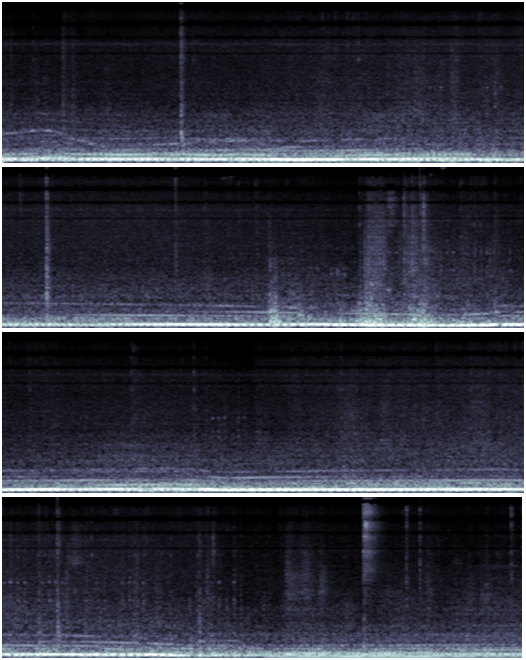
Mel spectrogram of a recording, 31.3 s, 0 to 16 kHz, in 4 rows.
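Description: Autosan Sancity M12LF city bus's diesel engine and drivetrain heard from the driver's cab while under way: a heavy low rumble whose pitch rises and falls several times as the bus accelerates and eases off. A short burst of air hiss comes about halfway through. Near the end the engine drops to a lower, quieter note as the bus slows, with another brief hiss.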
